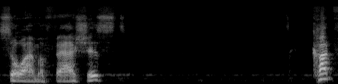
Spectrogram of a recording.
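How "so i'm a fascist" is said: slow, rough, drawn-out superhero voice. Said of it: "and it's Ben Affleck Batman voice".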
